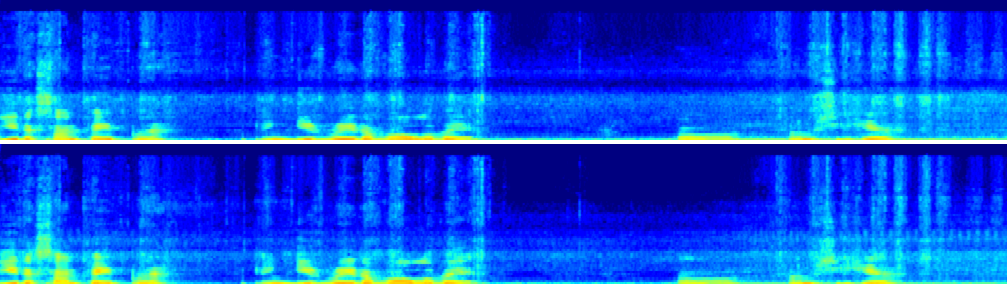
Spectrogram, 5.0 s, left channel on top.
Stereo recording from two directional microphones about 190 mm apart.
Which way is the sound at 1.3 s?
30° right (ahead or behind).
